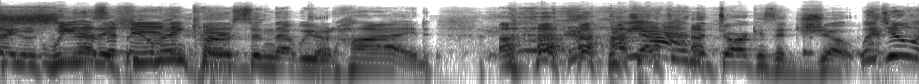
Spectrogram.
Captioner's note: laughs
